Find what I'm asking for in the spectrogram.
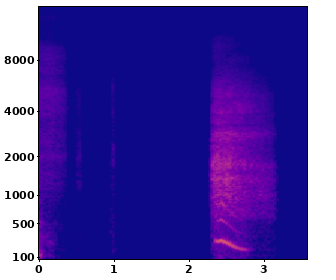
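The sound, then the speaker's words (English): A deep breath: a long, loud, airy rush of breathing lasting about a second, coming after a few fainter, shorter breath sounds and a pause. “I'm going to actually encourage you to take a deep breath right now.”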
